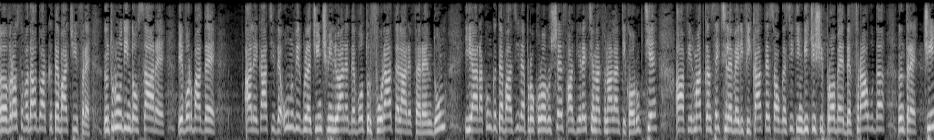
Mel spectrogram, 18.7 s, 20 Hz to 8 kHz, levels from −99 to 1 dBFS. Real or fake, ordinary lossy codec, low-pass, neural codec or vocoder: real; none; 7.2 kHz; none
